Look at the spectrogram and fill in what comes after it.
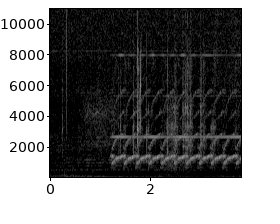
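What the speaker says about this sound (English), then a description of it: "That's three different house alarms that have gone off." A house alarm in the Project Zomboid zombie survival game wails in a fast, steady, rising electronic pulse that repeats over and over at moderate volume, with no talk over it.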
